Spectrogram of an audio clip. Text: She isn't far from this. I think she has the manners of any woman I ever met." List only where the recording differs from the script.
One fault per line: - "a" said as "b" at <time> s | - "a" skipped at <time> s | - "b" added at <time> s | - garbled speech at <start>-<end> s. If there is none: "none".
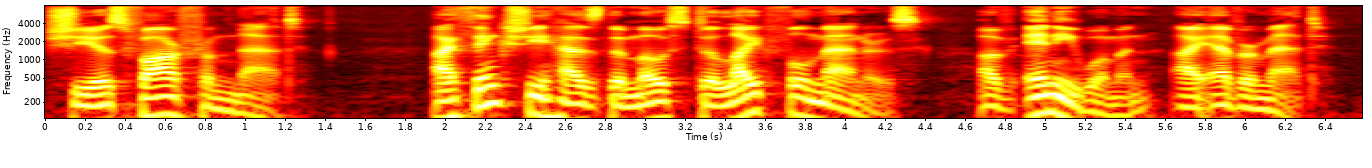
- "isn't" said as "is" at 0.2 s
- "this" said as "that" at 0.9 s
- "most delightful" added at 2.9 s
